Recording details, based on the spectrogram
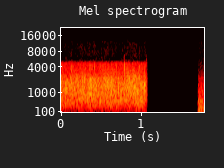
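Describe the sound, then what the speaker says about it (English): Brief burst of light applause from a small group, steady for about a second before cutting to silence, then resuming faintly at the end. "So a little applause."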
